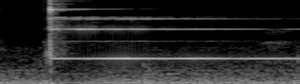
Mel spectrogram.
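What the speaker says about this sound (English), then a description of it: "So that's a red bell, C, and it sounds like this." Red handbell playing the note C: a single bright strike followed by a clear, sustained ringing tone that slowly fades, heard alone.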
